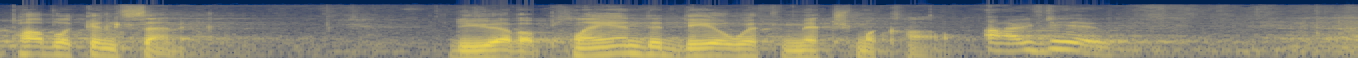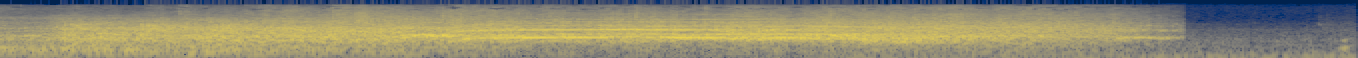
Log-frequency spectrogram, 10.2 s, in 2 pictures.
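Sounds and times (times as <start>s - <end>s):
speech: 0.1s - 0.9s, 1.7s - 4.5s
laughter: 4.8s - 6.7s
audience applause: 5.3s - 9.6s.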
